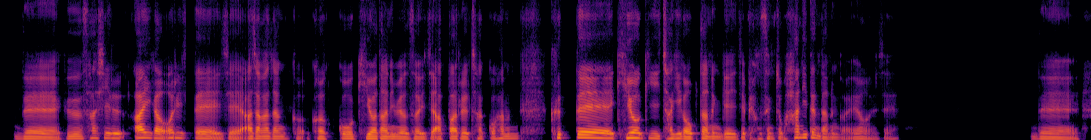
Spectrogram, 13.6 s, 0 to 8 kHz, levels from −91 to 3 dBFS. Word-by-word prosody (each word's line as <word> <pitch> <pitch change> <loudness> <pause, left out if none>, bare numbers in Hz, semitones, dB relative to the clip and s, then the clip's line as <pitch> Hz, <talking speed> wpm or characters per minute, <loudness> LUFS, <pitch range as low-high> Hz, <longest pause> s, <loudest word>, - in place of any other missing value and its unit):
네. 105 -3 -1
그 120 0 -2
사실 135 +1 -2
아이가 150 -4 +6
어릴 150 -2 -1
때 125 -3 0
이제 - - -3
아장아장 115 -2 +1
거 - - -11
걷고 110 +2 -3
기어다니면서 110 -4 +1
이제 100 - -1
아빠를 110 -2 +2
찾고 115 -4 -7
하는 125 +1 -5 0.4
그때 155 -4 +4
기억이 135 -4 +2
자기가 120 -2 +1
없다는 110 -2 +1
게 95 - 0
이제 95 +1 -4
평생 100 +2 -5
좀 - - -6
한이 165 +1 0
된다는 100 - -3
거예요, 95 +2 -8
이제. 100 +2 -17 1.7
네. 95 -4 -5
115 Hz, 275 characters per minute, -31 LUFS, 100-135 Hz, 1.7 s, 아이가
